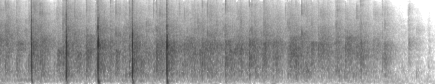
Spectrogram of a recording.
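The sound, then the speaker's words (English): An audience applauds: five sharp, evenly spaced claps ring out first, then a dense patter of many hands fills in steadily before cutting off abruptly near the end. “We can clap for that.”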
